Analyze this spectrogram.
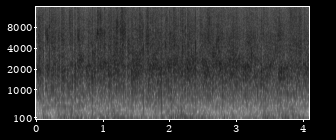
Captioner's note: applause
